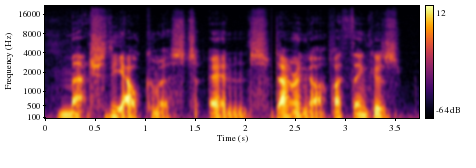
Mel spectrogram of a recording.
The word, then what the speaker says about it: Daringer: alchemist and action bronson daringer i think that's how you say his name maybe derringer i'm gonna say daringer he was on there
